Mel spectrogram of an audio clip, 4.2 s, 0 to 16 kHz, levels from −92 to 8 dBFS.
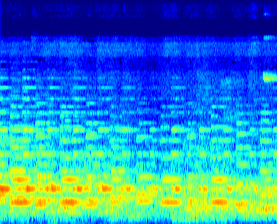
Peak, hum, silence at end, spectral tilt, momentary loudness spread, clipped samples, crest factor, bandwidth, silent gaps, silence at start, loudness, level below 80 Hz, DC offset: -6 dBFS; none; 0 s; -6 dB/octave; 8 LU; under 0.1%; 14 dB; 8.8 kHz; none; 0 s; -21 LUFS; -62 dBFS; under 0.1%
